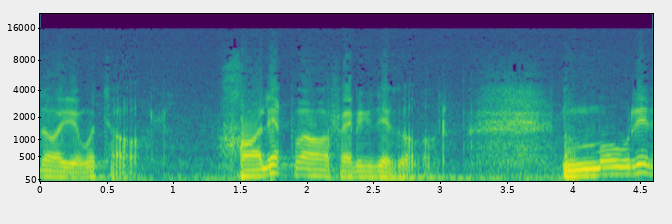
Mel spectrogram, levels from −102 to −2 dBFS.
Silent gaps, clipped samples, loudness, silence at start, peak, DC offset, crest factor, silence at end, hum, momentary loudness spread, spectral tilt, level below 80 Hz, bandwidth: none; under 0.1%; -13 LUFS; 0 s; 0 dBFS; 0.8%; 12 dB; 0 s; none; 16 LU; -8 dB/octave; -30 dBFS; 15.5 kHz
